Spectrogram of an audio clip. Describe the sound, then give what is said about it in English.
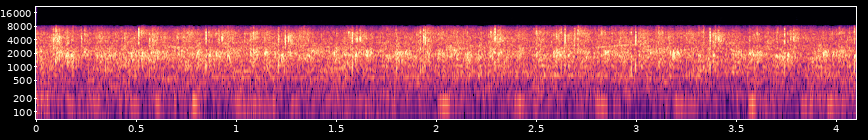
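Steady, dense applause from a football stadium crowd, Stevenage fans applauding Everton's Brian Oviedo as he is stretchered off, a continuous wash of clapping that holds at an even, fairly loud level throughout without rising or fading. “Well, the Stevenage fans also giving Brian Oviedo a good reception as he's stretched off, unfortunately.”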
